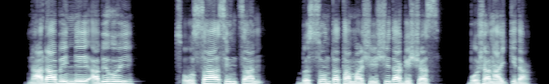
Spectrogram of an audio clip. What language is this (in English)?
Gamo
